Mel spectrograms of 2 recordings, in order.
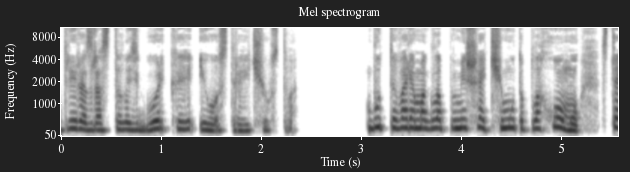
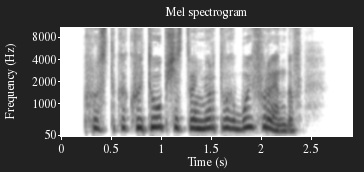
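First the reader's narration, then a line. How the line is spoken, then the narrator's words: Nervous giggle. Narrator (Russian): Сара нервно хихикнула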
